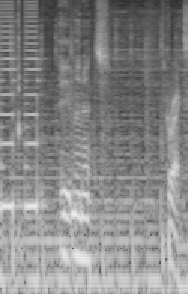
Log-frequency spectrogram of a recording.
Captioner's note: buzzer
